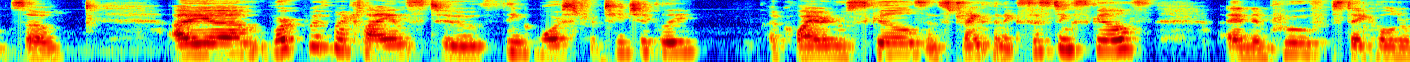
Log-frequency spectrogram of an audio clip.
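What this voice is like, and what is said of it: Slight German accent. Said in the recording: “I detect a hint of an accent. ... It's German. I was born and raised in Germany”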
